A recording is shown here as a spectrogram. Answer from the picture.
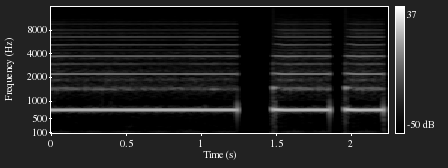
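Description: Recorder playing a melody: one long held note, then after a short break the same note played again briefly twice, the repeated 'sol sol' of the tune.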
